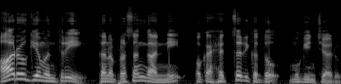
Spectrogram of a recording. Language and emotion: Telugu, neutral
